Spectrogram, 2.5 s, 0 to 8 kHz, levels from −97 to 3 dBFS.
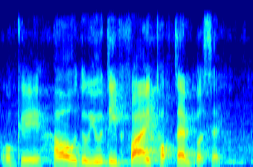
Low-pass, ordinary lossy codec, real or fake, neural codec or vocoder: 7.2 kHz; none; fake; codec, 24 kHz, 6 kbps, HILCodec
